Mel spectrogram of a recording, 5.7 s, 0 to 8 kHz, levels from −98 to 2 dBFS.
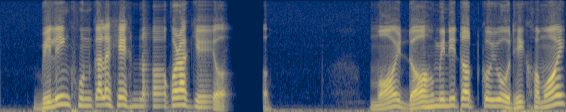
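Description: From 1.34 to 2.14 s the speech drags and hiccups through five brief hang-ups, the longest 134 ms, with nearly half that stretch held over. These are repeated stalls (stutter): packets arrived late, the jitter buffer kept emptying, and the receiver stretched the last sound each time, losing nothing.

Between 2.22 and 2.65 s the audio hangs for 404 ms, a short fading buzz giving way to about 320 ms of silence before resuming where it stopped. This call audio freeze was likely caused by packets held up in transit, with the G.722 path's nothing-above-8 kHz band audible throughout.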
